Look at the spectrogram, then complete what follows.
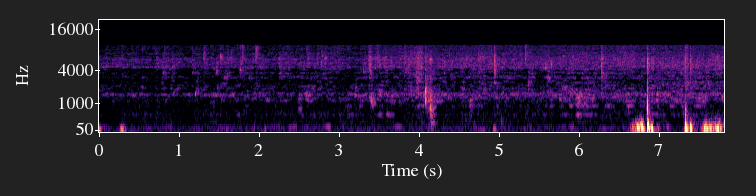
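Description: Potato and semolina cutlets deep-frying in hot oil in a kadai: a soft sizzle with scattered small crackles. A few dull thumps, the loudest sounds, come near the end.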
